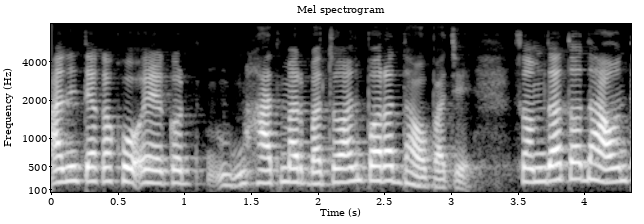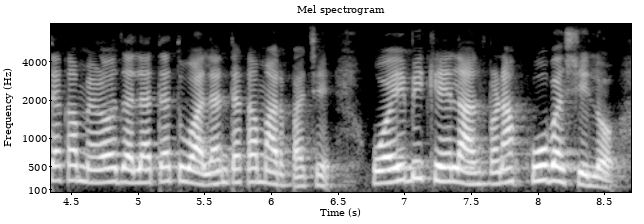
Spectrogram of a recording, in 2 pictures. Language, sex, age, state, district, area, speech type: Goan Konkani, female, 30-45, Goa, Canacona, rural, spontaneous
